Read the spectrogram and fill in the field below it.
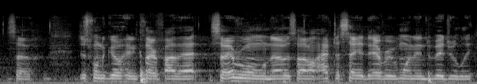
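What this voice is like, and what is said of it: Southern US accent. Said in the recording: “I have a southern accent, so it's kind of hard to understand”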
